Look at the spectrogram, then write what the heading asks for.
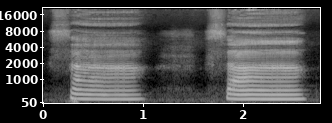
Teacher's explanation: سا، سا، سا کا مخرج یہ ہے کہ زبان کی نوک سامنے والے اوپر کے دانتوں کے کنارے سے لگے تو سا ادا ہوتا ہے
